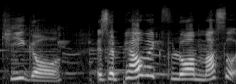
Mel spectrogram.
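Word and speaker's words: Kegel: Kegles. Is that how you pronounce that? A kegle. Keigle. It's pronounced keigull is a pelvic floor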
